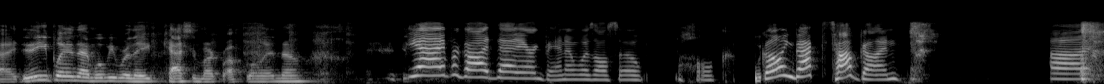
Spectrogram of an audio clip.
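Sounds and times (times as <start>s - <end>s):
speech: 0.0s - 9.3s, 10.5s - 11.0s
single loud sneeze: 9.1s - 9.4s, 10.8s - 11.0s.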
